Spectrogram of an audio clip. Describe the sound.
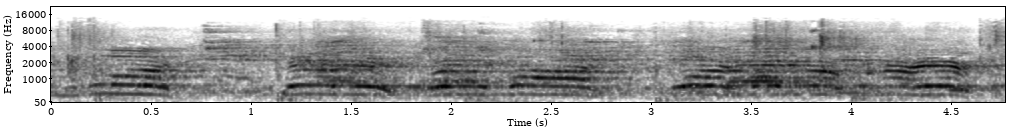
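A basketball dribbled during a game against Chase County, with repeated bounces under a commentator's continuous play-by-play voice.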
